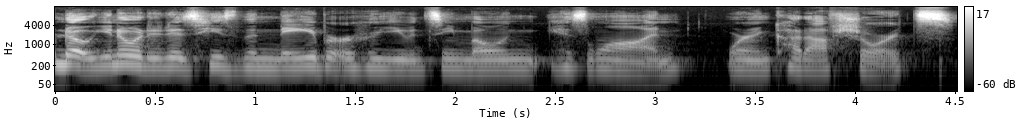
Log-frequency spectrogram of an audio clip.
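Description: In a normal speaking voice with an American accent, a woman with fairly low pitch talks at a moderate pace with fairly even intonation, recorded very cleanly against a silent background. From United States. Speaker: sketch comedian. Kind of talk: casual chat.

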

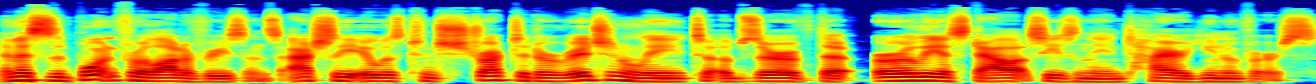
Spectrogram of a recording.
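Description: On a very clean recording with a silent background and a dry, close sound with no echo, a man with an American accent speaks at a very fast pace, with medium pitch and fairly even intonation. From US South, southeast Virginia. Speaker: astrophysics student. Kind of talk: interview.

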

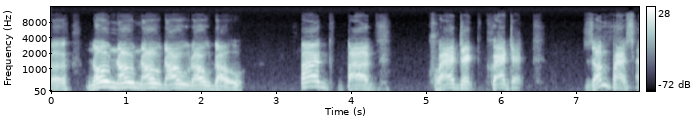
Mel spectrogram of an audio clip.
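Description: Using a put-on character voice, a man speaks at a very slow pace in a fairly high pitch, with long, frequent pauses. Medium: actual play. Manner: broken, repetitive speech.

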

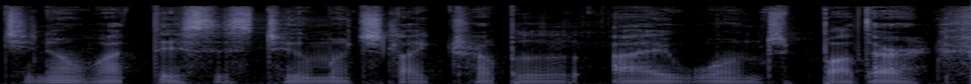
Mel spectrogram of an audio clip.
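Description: With an Irish accent, a man speaks at a very deep, low pitch, the sound dry and close with no echo on a very clean recording over a silent background. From Ireland, west (Ballinasloe) and Dublin. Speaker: blind advocate. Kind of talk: interview. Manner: halting, many fillers.

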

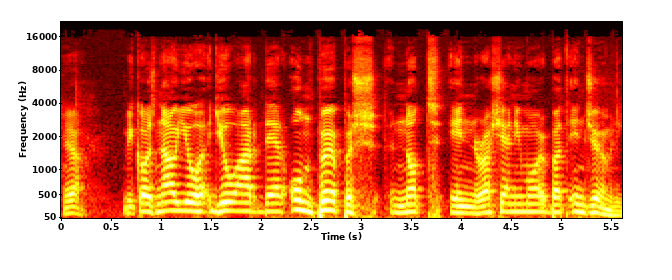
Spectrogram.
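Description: Speaking with a Dutch accent, a man uses a fairly high pitch and fairly even intonation. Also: moderate pace. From Netherlands. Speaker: podcast co-host, assistive technology worker. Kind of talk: casual chat.

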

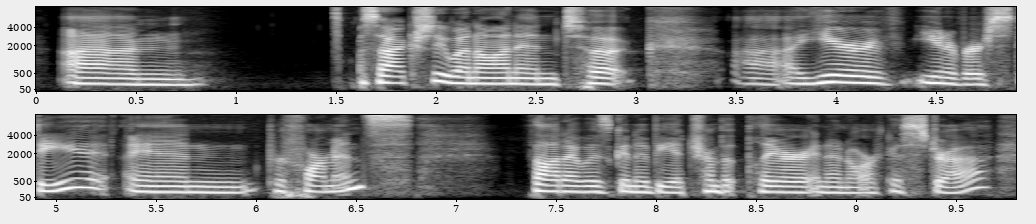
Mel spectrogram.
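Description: A woman with a plain, everyday voice, fairly low in pitch, ordinary pitch variation and a moderate pace, on a very clean recording with a silent background. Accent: Canadian. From Canada (Montreal and Toronto). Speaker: composer and music professor. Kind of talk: interview.

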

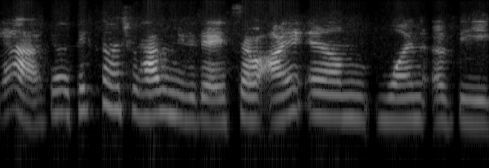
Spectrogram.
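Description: The woman has an unremarkable speaking voice. She keeps a moderate pace with ordinary pitch variation. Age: 40s. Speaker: podcast guest. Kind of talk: casual chat.

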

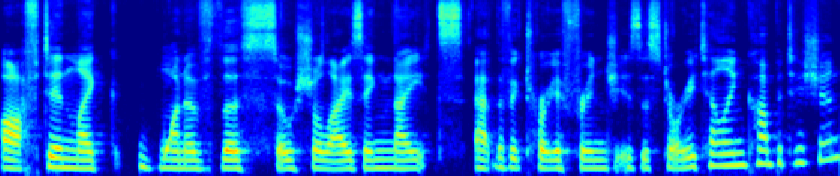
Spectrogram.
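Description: A woman with a Canadian accent speaks at a moderate pace and medium pitch with ordinary pitch variation, in a plain, everyday voice. The sound is dry and close with no echo. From rural British Columbia, Canada. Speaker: theatre creator and storyteller. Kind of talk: casual interview. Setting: remote call.

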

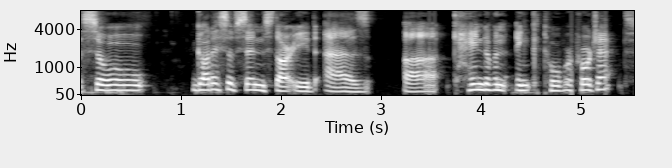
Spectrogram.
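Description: Speaking very slowly in a Scottish accent, a woman keeps her loudness very even and her pitch variation ordinary, on a very clean recording with a silent background and a dry, close sound with no echo. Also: medium pitch for a woman. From Scotland, near Edinburgh. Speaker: comics critic and poet. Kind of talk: casual chat.

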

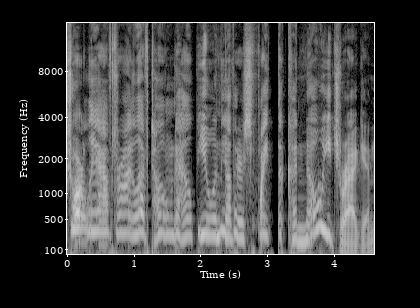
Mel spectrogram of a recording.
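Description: A man's put-on character voice at an extremely high pitch and a moderate pace. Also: lively intonation. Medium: read story. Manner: earnest, dramatic.

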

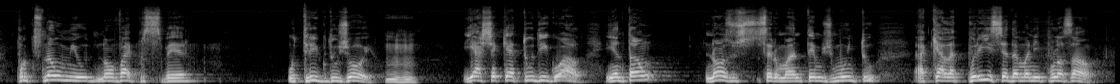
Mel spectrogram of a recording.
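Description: This man has a high pitch and a dark, mellow tone, with ordinary pitch variation and very even loudness at a moderate pace. He leaves long, frequent pauses, and the recording is very clean with a silent background. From Lisbon area, Portugal (Amadora), born in São Tomé. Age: adult. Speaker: youth educator, founder of a youth academy. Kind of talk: casual interview.

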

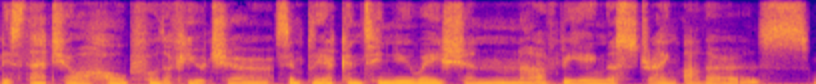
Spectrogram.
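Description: A put-on character voice at a middle pitch. It runs on with hardly any pauses. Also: fairly slow pace. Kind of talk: fantasy creature roleplay. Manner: calm, probing, questioning.

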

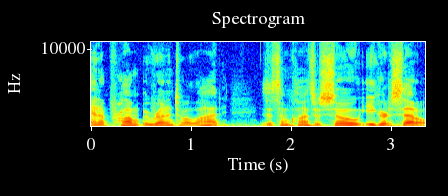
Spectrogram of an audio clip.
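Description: A man talking at a very fast pace. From New Orleans, Louisiana. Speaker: family law attorney. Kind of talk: interview conversation.

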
